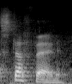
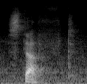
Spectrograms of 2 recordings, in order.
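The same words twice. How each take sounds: First: The -ed ending is not pronounced as a T. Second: The -ed ending is pronounced as a T. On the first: The speaker calls it wrong. "Not stuffed. No, no, no. Native speakers don't say stuffed" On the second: The speaker calls it right. "that E D, which comes after an F, is a T"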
